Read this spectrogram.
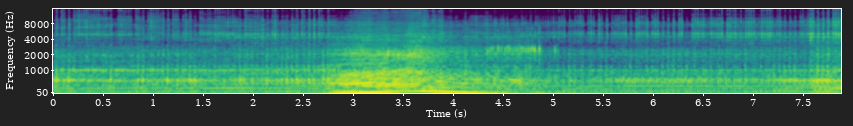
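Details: Suzuki SJ50QT scooter idling: light regular tick about three per second on the belt side that fades with revs; cause unknown.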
